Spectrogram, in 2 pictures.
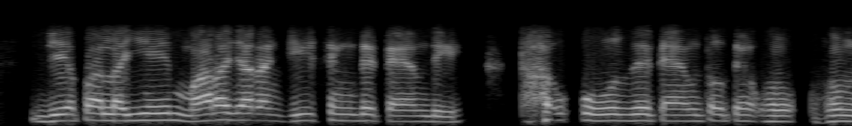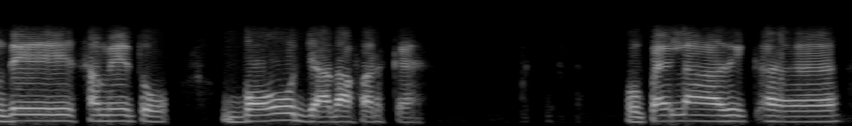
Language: Punjabi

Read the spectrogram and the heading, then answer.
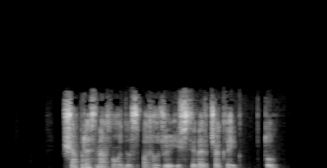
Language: Lithuanian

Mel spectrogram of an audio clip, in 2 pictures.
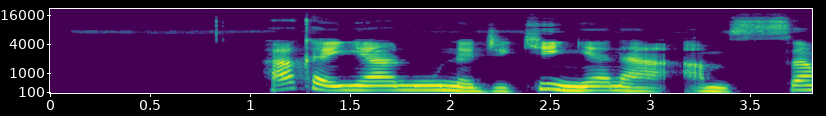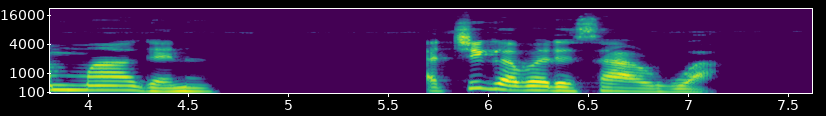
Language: Hausa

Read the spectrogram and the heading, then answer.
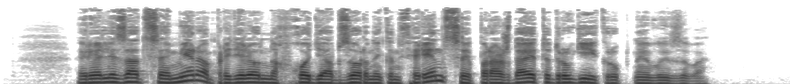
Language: Russian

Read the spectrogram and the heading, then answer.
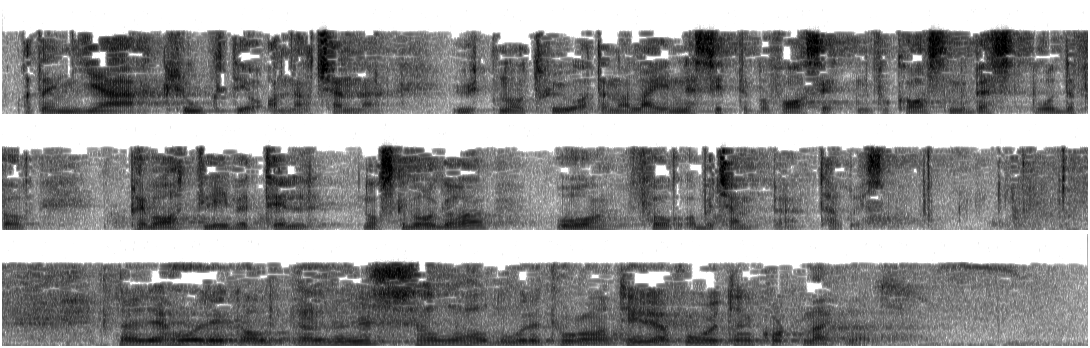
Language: Norwegian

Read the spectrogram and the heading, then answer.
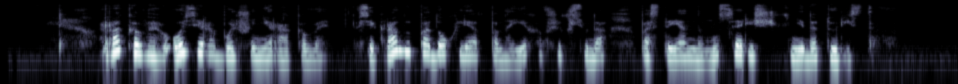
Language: Russian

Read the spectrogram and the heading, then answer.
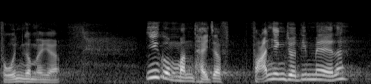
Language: Cantonese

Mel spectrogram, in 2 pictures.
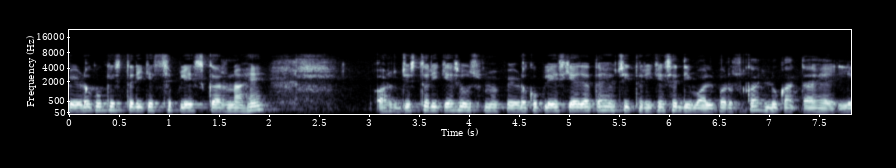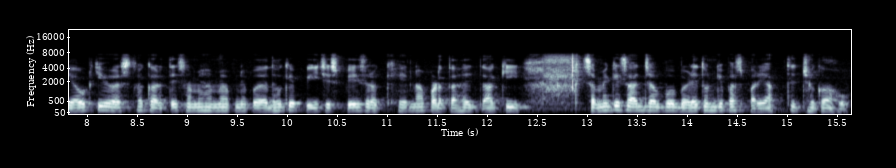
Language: Hindi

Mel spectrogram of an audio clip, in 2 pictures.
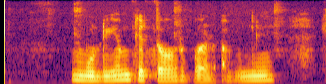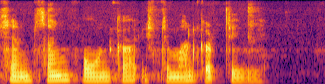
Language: Urdu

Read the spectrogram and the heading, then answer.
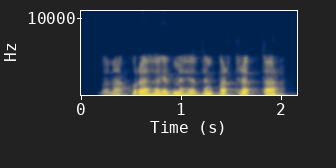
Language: Bashkir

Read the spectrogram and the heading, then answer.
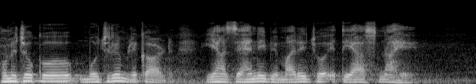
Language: Sindhi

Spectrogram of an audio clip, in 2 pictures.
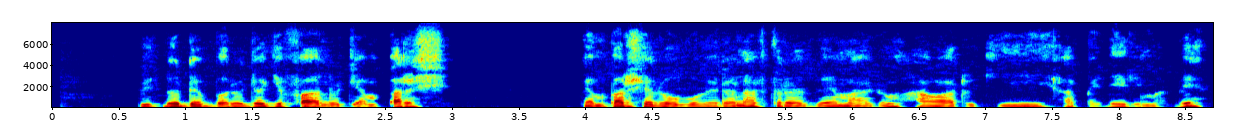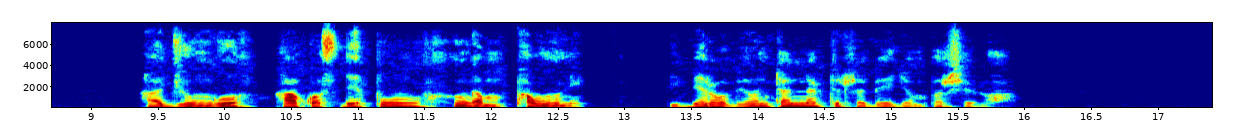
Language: Fula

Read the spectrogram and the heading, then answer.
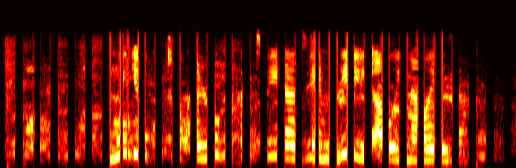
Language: Swahili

